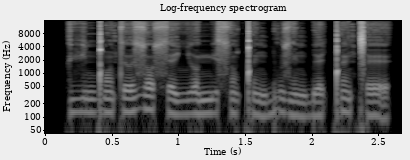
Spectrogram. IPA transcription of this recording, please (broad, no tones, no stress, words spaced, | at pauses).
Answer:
vʲəŋ͡ǃɔ̃təzɔ sɛʎʌmʲɛ sɔ̃ǃẽɡ͡buzẽ ɡ͡bɛǃɛ̃ ǀɛ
